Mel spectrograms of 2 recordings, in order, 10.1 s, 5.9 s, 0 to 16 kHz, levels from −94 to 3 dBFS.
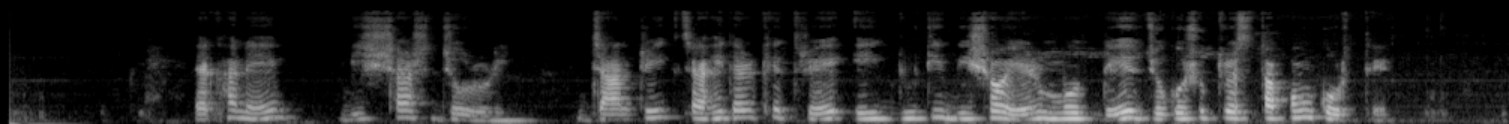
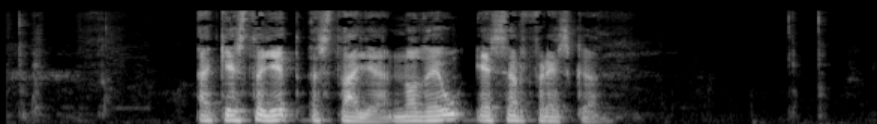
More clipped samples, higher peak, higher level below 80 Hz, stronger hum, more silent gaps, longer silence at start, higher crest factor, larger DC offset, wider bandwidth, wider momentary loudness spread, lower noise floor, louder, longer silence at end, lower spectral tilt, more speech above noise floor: neither; second, -8 dBFS vs -4 dBFS; about the same, -64 dBFS vs -62 dBFS; neither; neither; second, 0.05 s vs 1.3 s; about the same, 22 dB vs 24 dB; neither; about the same, 11 kHz vs 11.5 kHz; first, 17 LU vs 11 LU; second, -75 dBFS vs -81 dBFS; second, -30 LUFS vs -24 LUFS; second, 0.8 s vs 1.85 s; first, -7 dB/octave vs -4.5 dB/octave; second, 45 dB vs 56 dB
